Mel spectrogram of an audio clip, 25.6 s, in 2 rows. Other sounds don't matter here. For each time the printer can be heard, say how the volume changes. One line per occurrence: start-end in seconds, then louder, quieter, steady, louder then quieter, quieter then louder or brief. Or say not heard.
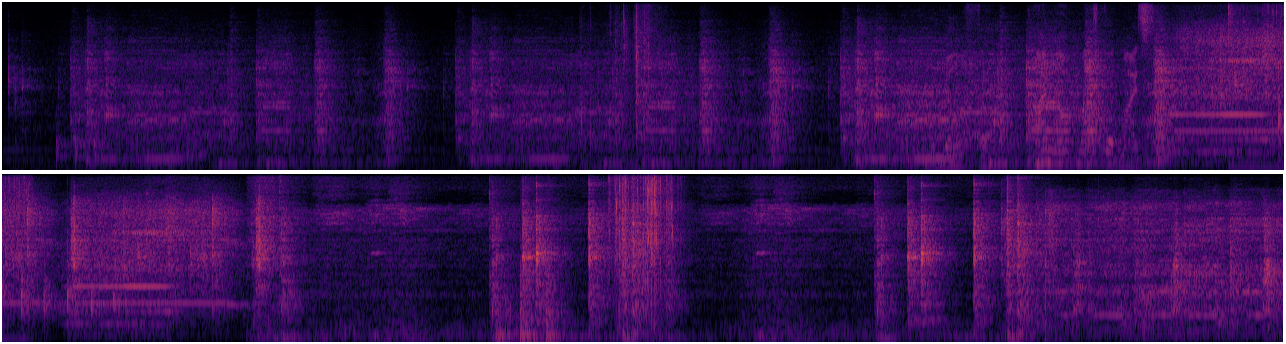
0.0-25.5 louder.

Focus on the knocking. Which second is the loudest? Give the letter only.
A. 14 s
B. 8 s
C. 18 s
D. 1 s
C.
